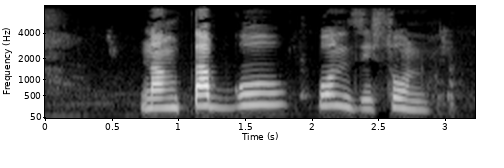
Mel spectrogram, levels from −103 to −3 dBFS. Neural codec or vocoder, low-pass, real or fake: none; 7.2 kHz; real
